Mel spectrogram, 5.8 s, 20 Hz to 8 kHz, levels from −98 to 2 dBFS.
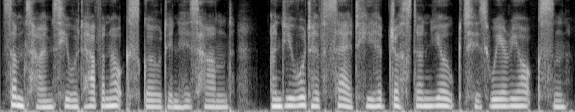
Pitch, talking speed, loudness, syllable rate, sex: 180 Hz, 230 wpm, -17 LUFS, 5.5 syllables/s, female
